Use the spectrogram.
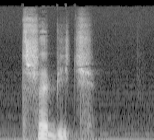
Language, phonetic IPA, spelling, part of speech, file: Polish, [ˈṭʃɛbʲit͡ɕ], trzebić, verb, Pl-trzebić.ogg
